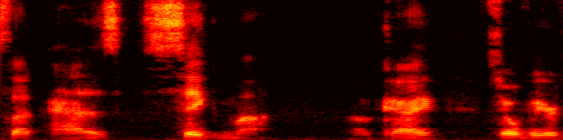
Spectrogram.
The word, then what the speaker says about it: sigma: And again, for a population standard deviation, that's what it's listed as, and we pronounce that as sigma.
